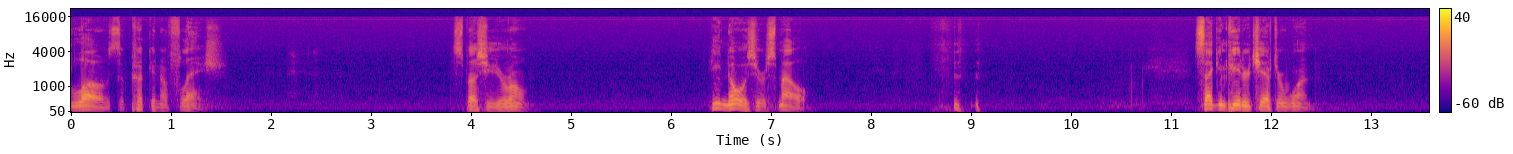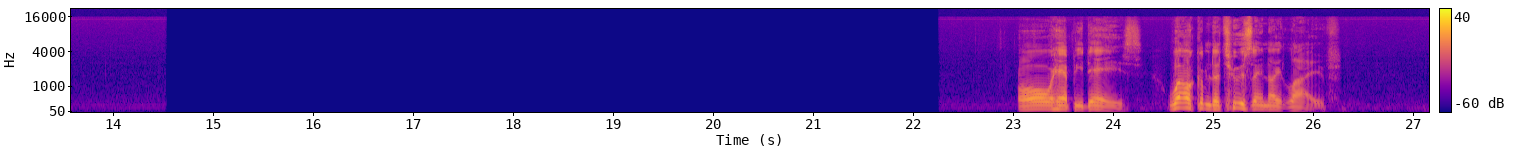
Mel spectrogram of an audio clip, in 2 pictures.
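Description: A man speaks with animation through a headset microphone, in short bursts with pauses.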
